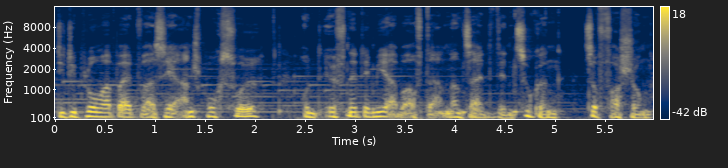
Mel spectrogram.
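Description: A man's medium-pitched voice with lively intonation at a moderate pace, clear music in the background. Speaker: Nobel laureate chemist. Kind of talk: interview answer. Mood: warm, reflective, smiling. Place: home room.

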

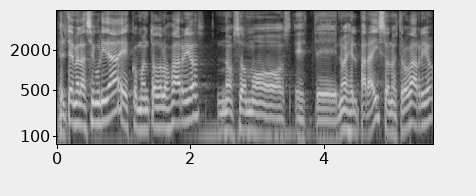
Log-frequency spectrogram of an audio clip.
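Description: At a moderate pace, a man speaks with very wide pitch swings while his loudness stays very even. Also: hardly any pauses. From Argentina. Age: 60s. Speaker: neighbourhood association president. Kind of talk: street interview. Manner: halting. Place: studio. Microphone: handheld.

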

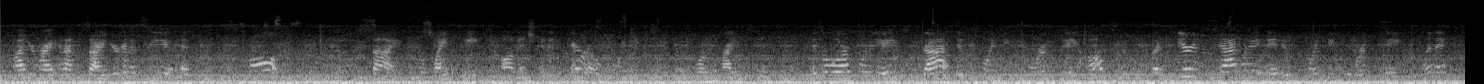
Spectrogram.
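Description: Loud background noise fills the clip. A woman speaks through it at a moderate pace. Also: ordinary pitch variation. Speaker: bus tour guide. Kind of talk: tour guide commentary. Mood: friendly, joking. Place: bus.

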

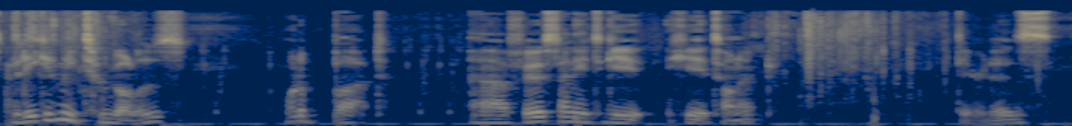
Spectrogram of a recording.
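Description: A man with a New Zealand accent speaks at a moderate pace in a medium-pitched, somewhat breathy voice with a dark, mellow tone, lively intonation and long, frequent pauses. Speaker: gaming streamer. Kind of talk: casual gameplay commentary. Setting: online stream, home recording. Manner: casual, chatty.

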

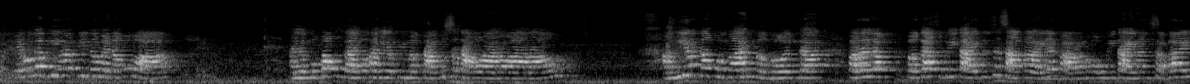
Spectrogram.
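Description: A woman speaks fairly quickly in a raised, projected voice with a bright, sharp tone and fairly even intonation. Light background noise and audible room echo are present. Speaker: stage actor. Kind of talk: theatrical monologue. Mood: emotional, confessional, bitter. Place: stage. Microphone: camera far.

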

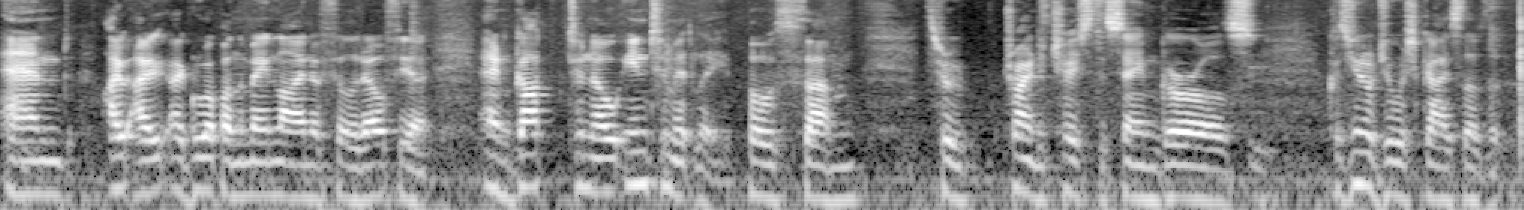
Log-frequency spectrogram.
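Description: Light background noise sits under speech delivered at a moderate pace with fairly even intonation. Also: man. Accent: American. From United States. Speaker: foreign correspondent. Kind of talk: panel discussion. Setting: stage with audience. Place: hall.

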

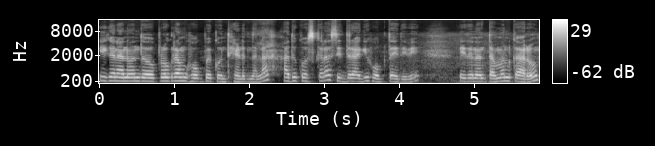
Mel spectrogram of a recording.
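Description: A woman's medium-pitched voice has a dark, mellow tone and fairly even intonation. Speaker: vlogger. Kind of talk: casual vlog narration.

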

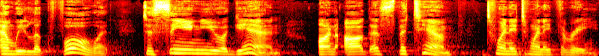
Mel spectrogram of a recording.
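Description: The woman talks at a very slow pace. Her intonation moves in a lively way. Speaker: school board member, former principal. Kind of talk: board meeting remarks. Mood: warm, encouraging. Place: meeting room. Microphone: podium.

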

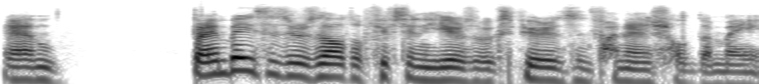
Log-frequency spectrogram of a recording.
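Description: A man's fairly bright tone at a fairly high pitch

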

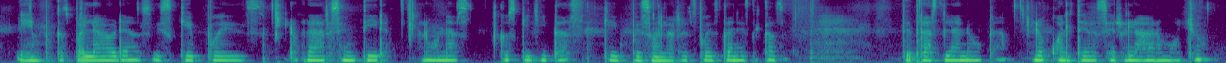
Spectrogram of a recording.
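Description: Soft-spoken and at a fairly slow pace, a woman talks in a monotone, flat intonation. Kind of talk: soft-spoken roleplay chat. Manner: soft, close-mic ASMR speaking voice. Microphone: studio mic.

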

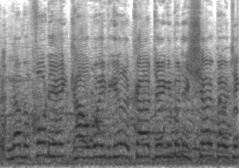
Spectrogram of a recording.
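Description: A man speaks over loud background noise. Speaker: race commentator. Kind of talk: commentary. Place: stadium.

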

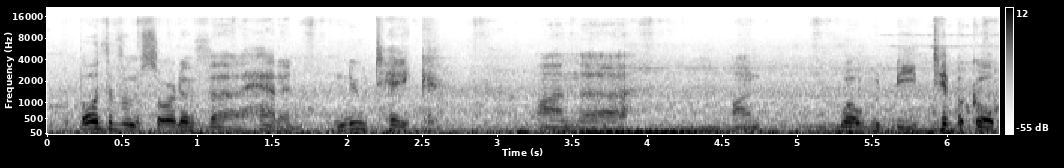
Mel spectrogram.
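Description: Amid noticeable background noise, a man speaks at a moderate pace in a dry recording with no echo. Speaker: food vlogger. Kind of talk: casual vlog chat. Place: street. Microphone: phone near.

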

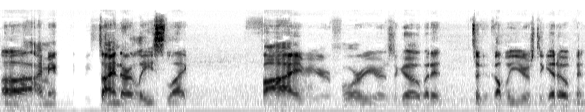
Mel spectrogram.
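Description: This man has a fairly low pitch and a bright, sharp tone, speaking at a moderate pace with flat, monotone intonation. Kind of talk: interview answer. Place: factory. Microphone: video call.

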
